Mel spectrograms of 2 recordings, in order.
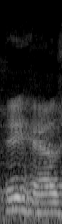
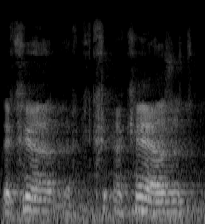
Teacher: It says, when Ahaz, we would pronounce it in English Ahaz, but really the word is Achaz. The H is soft in English, but it's really a CH sound · Shown in: second take · which is the Kahet.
